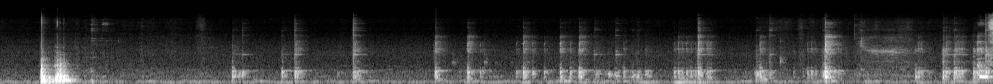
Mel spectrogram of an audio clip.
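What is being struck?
Embossed silver metal goblet.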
